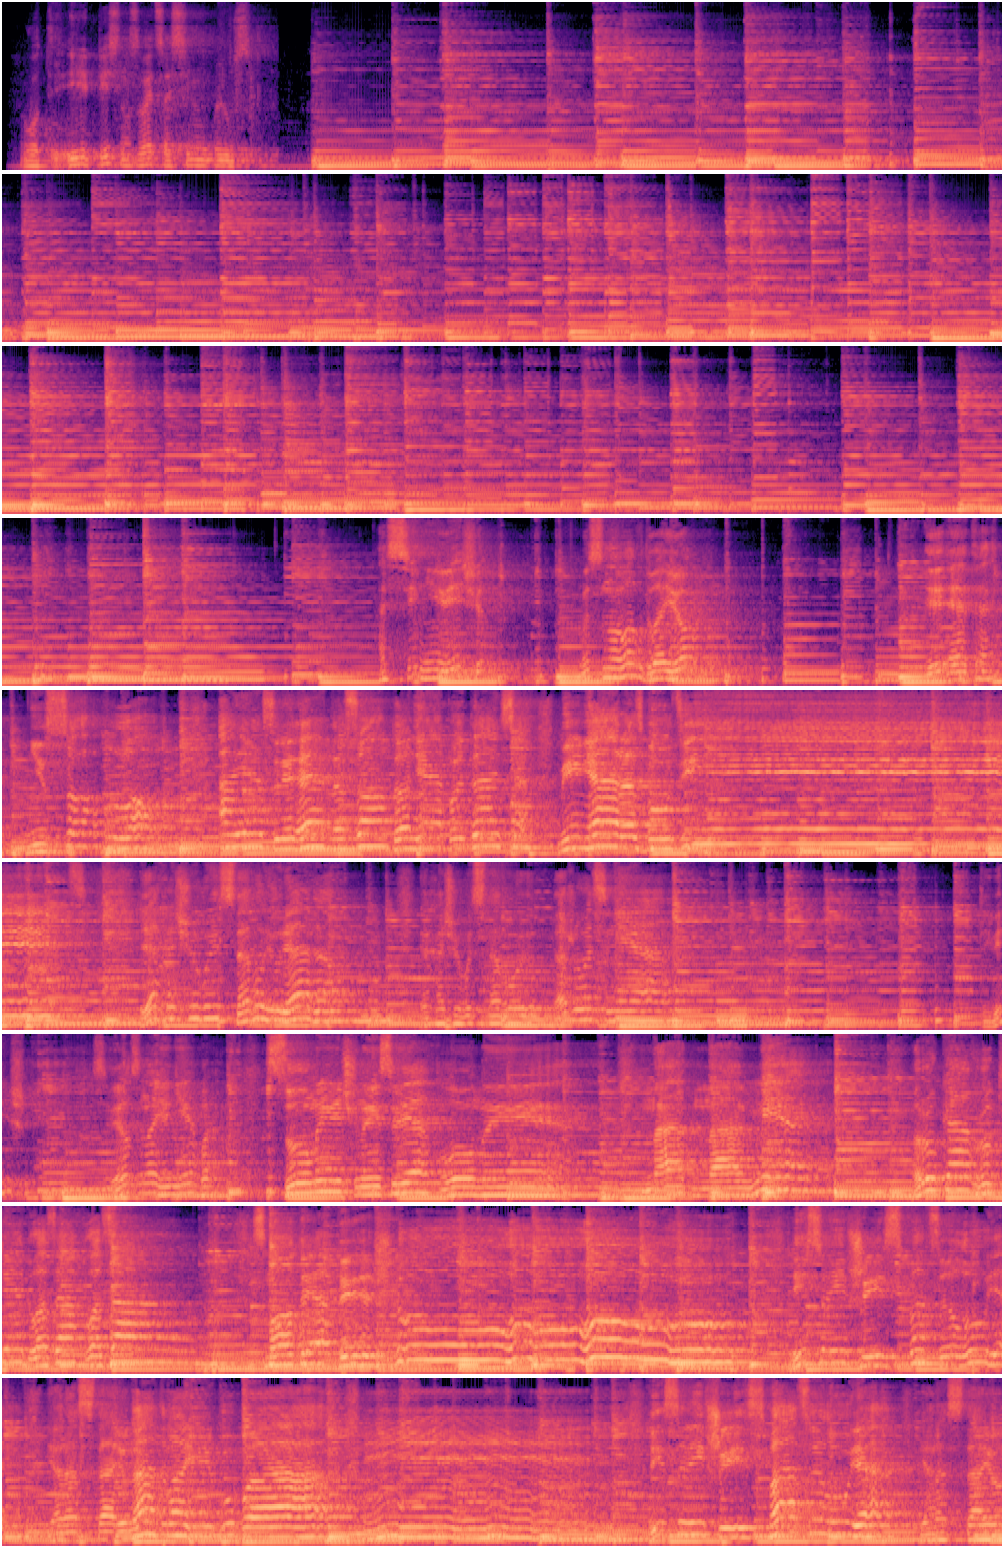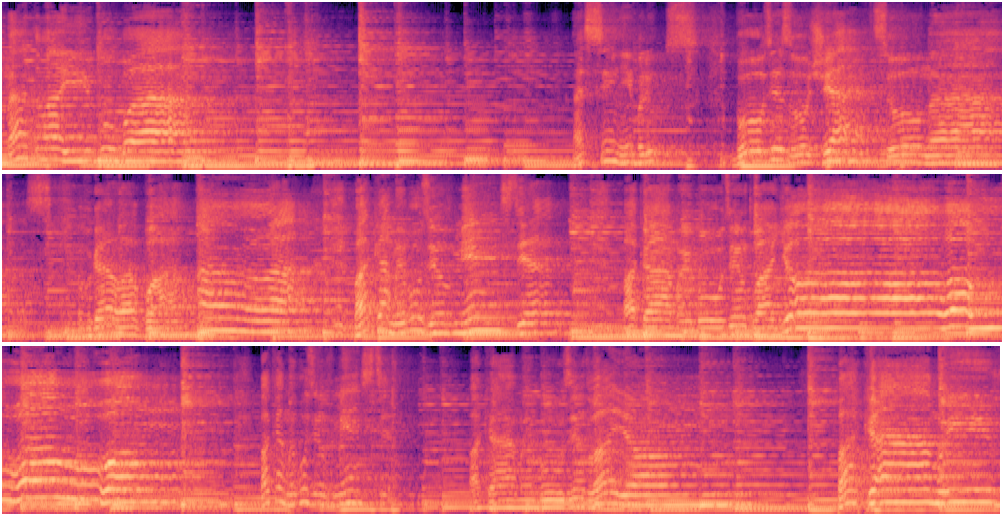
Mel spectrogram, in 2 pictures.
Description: Концерт в ДК им. Дзержинского.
